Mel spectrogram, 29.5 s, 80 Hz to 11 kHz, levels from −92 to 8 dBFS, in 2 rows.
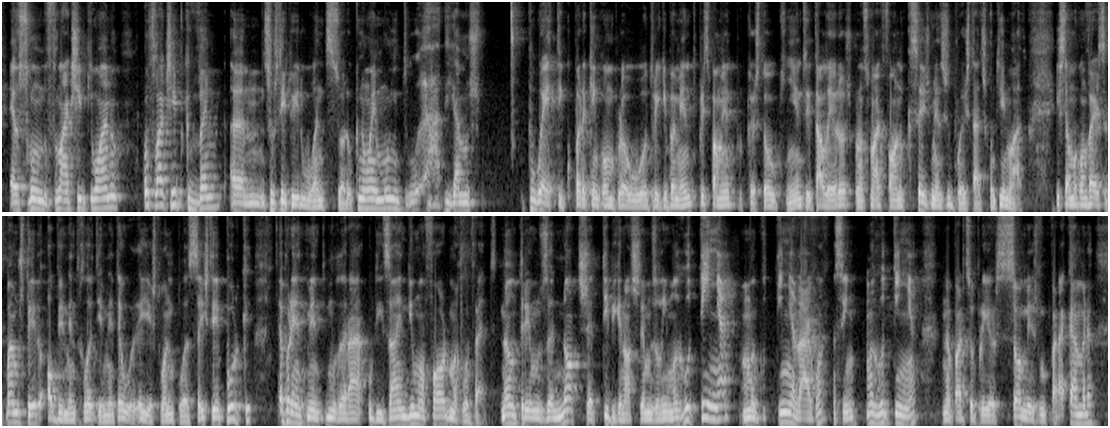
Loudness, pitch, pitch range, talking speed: -17 LUFS, 110 Hz, 95-135 Hz, 185 wpm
